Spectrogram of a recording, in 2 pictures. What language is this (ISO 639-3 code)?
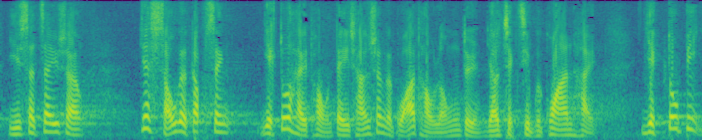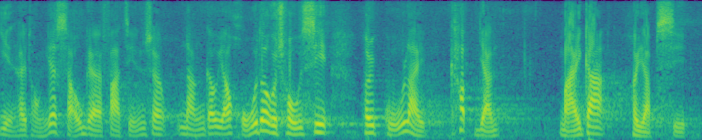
yue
